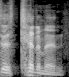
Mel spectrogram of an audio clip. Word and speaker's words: Tiananmen: It's Tiananmen.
